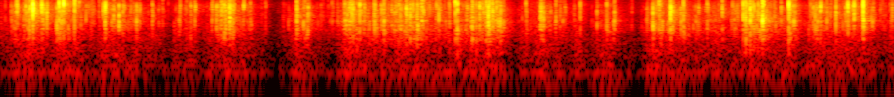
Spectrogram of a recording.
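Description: Fingertips squeeze and crinkle thin clear plastic film folded into a small square packet. Dense, bright crackling bursts come in waves with short quiet gaps, nearly all of the energy high and crisp, with no low thump.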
